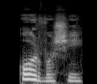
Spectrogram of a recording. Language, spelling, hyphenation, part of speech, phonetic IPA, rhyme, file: Hungarian, orvosi, or‧vo‧si, adjective, [ˈorvoʃi], -ʃi, Hu-orvosi.ogg
- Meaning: medical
